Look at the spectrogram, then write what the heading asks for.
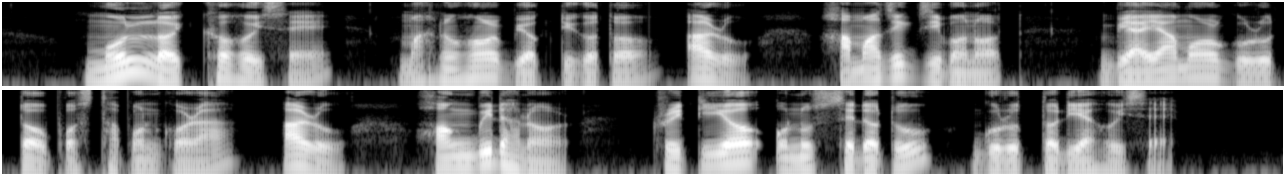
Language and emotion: Assamese, neutral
